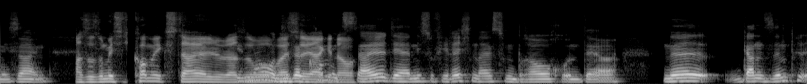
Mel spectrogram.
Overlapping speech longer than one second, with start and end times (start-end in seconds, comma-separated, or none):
2.3-3.6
